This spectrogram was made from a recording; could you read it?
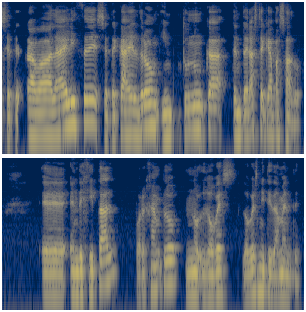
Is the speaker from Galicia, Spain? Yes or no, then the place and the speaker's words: yes; Galicia, Spain; moved away as an adult; also born or lived in Hong Kong; también en, España, en Galicia, de donde soy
